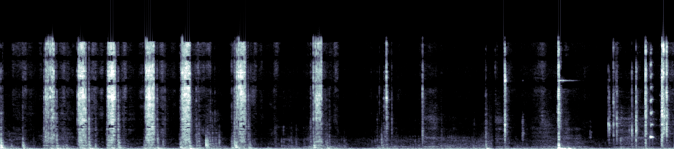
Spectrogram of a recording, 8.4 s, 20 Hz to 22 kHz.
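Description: Ratcheting and rubbing on a bolt as it is snugged onto the steering lock of a BMW E39 5 Series, a series of short, close mechanical clicks and scrapes with gaps between them.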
